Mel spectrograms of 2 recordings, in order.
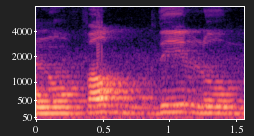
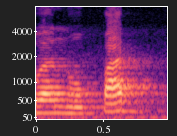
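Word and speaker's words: نُفَضِّلُ: Bersih, jangan tertukar dengan zo. Ada zo, ya kan? Ada zo, ada dha.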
